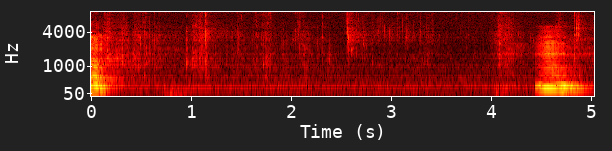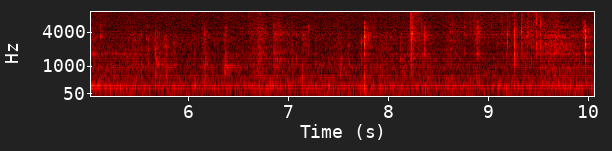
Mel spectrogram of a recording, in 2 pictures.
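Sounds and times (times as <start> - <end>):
faint chewing: 0.3 - 10.0.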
